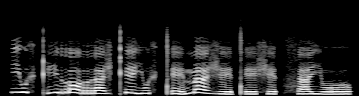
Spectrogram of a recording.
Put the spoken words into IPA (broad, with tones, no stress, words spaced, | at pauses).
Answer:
ju˥˨ʃkʼi˧˥˧rɒ˥˨ ræ˧ʒkʰe˥˨ju˧ʃ tʼe˧˩˧mæ˥˨ ʒe˧˩tʼe˧ʃe˧θ sæ˦˥ jo˦˥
